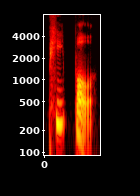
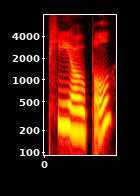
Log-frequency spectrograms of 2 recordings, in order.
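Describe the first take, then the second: First: No vowel is heard between the two P sounds. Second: An extra O vowel is heard in the middle. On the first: The speaker calls it right. "It's just gone" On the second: The speaker calls it wrong. "We don't say people"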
